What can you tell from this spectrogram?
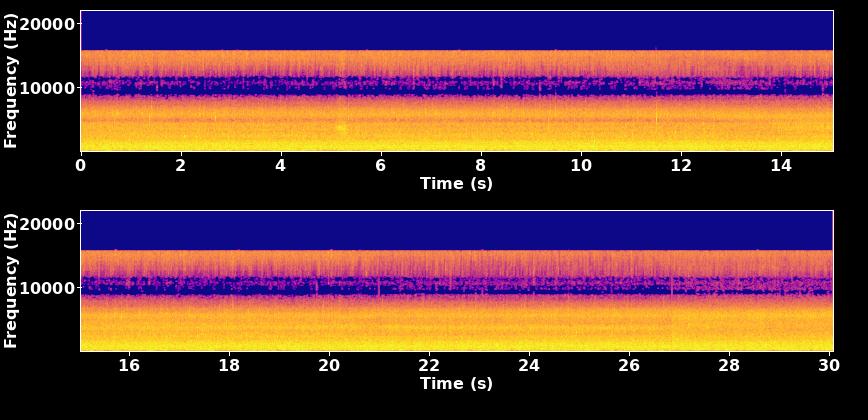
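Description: Shallow, stony river rushing over rocks and around boulders: a steady, even rush of water that does not change.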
